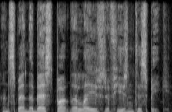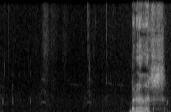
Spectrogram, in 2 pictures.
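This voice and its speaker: An actor playing a brooding, wry Scottish police detective in a radio drama, with a husky voice. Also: male voice, on the low side, unhurried, no room sound, clean studio sound. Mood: brooding, reflective. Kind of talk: radio drama acting with reflective narration.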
